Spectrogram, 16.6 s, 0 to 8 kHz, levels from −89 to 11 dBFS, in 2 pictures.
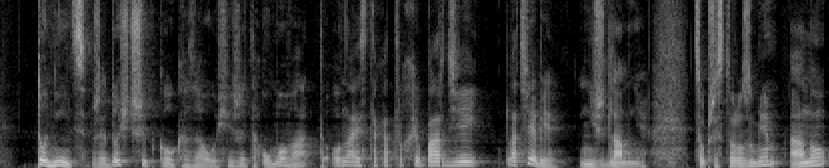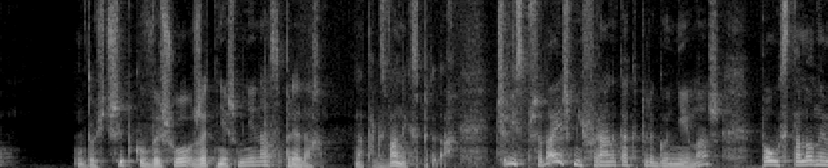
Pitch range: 100-150 Hz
